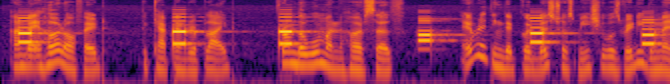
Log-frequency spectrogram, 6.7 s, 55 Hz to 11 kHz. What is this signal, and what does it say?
DTMF, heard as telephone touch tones, dialled by hand, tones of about 130 ms, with speech in English. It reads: 5 3 3 7 5 1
